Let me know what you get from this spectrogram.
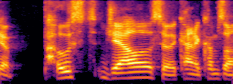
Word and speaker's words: giallo: Giallo? Like, is that how you say it? – Like there's always room for giallo. Yes.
